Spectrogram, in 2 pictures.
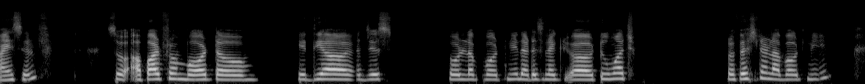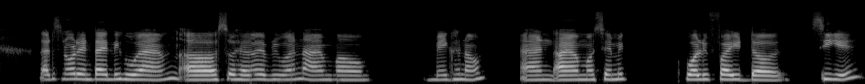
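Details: Adult woman who stammers; stammering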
